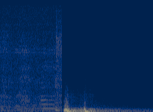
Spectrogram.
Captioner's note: heartbeat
